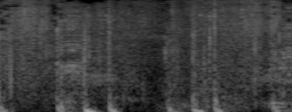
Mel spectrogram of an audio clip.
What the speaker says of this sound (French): je récupère mon cheval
